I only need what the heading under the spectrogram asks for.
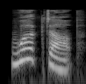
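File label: "worked up", British English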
